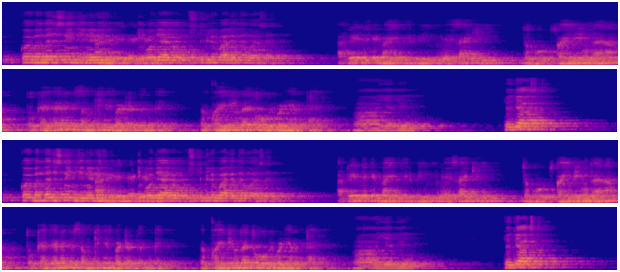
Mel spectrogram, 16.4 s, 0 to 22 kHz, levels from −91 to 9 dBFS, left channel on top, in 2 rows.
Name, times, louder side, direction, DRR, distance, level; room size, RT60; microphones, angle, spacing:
voice 1, 0.3-1.5 1.8-3.6 12.9-13.7 14.9-15.3, equal, 25° right, 2 dB, 6.2 m, -27 dB
voice 2, 1.2-2.0 4.5-6.5 6.9-8.2 8.5-10.4 10.9-12.4, equal, 80° right, 4 dB, 6.7 m, -28 dB
26.5 x 23.5 x 6.6 m, 1.2 s
head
